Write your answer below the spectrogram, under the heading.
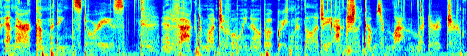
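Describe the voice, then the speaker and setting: Over noticeable background noise, a woman whispers at a moderate pace. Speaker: ASMR creator. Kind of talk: ASMR sleep reading. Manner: whispered, soft.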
